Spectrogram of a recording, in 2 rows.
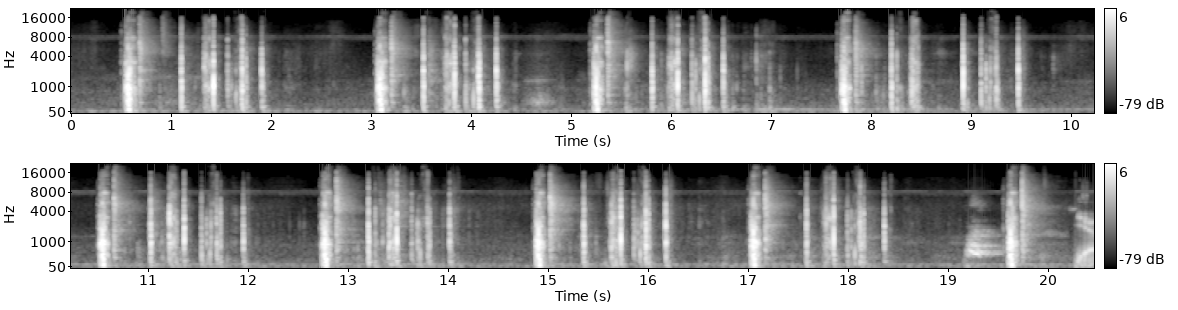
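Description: Silverback SRS airsoft sniper rifle with an M4 magazine adapter fires a steady series of sharp, snappy shots, about nine evenly spaced bursts with brief bolt-cycling clatter between them, close and clear with no talking.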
